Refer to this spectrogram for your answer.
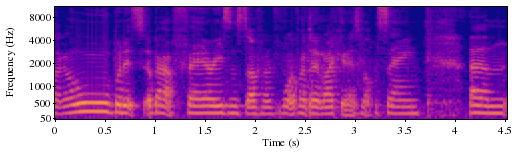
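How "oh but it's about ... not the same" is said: ordinary talk, nothing marked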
